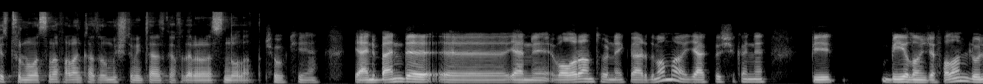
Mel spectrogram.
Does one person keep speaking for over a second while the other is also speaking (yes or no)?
no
